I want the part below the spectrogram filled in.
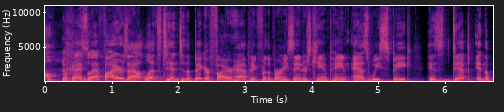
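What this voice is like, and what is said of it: Usual voice. Nothing is said of it.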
